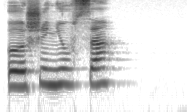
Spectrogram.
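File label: "ӧшиньувса", Komi, female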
